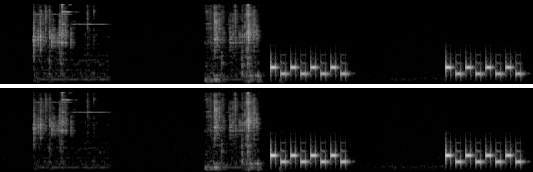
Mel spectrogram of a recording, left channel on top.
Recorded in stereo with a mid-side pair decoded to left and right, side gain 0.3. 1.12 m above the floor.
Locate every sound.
0.3 s keys jangling: 55° left, 1.0 m; by 2.6 s 10° right, 1.1 m
2.7 s a phone ringing: 25° right, 0.7 m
